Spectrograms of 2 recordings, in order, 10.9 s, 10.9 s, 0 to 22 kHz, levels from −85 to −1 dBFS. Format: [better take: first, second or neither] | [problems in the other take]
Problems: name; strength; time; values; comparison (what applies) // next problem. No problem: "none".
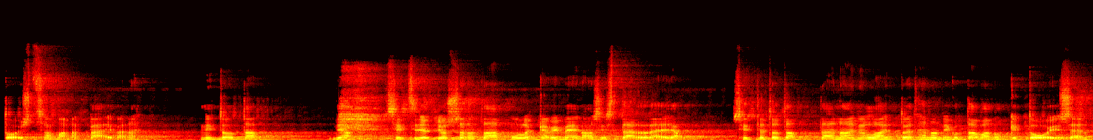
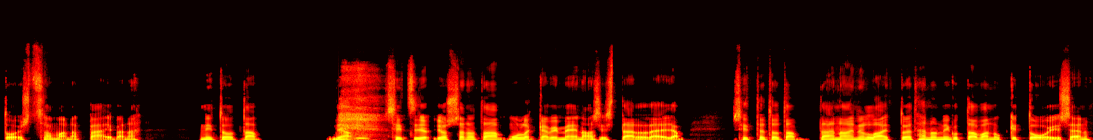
second | room echo; slight; dies away in 1.8 s // off-mic speech; somewhat distant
